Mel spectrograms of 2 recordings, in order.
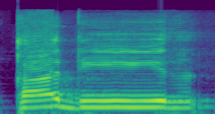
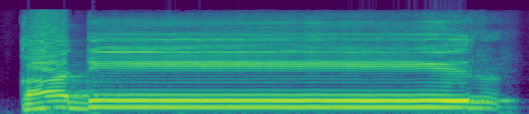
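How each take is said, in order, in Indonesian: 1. Vokal sebelum r akhir itu pendek. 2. Vokal sebelum r akhir itu panjang. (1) "Dua harakah pendek je"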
